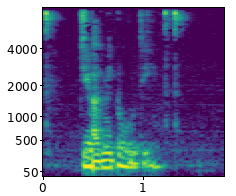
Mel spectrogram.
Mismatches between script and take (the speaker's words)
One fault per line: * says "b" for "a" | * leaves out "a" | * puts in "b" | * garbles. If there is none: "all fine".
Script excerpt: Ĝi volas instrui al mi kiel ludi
* leaves out "volas instrui"
* leaves out "kiel"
